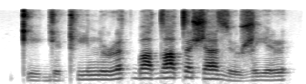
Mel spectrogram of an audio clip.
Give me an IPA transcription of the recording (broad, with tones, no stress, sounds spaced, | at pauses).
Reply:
kʼ i˩ ɡ i˩ ʈʰ i˧ n ʉ˧ ɭ ə˥ t b a˥ d a˥ t ə˥ ʃ æ˥ z ʉ˩ ʐ i˧ ɭ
